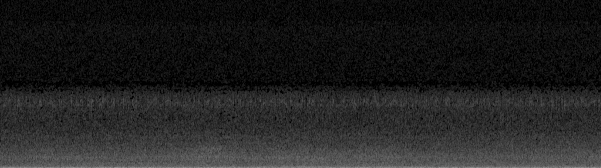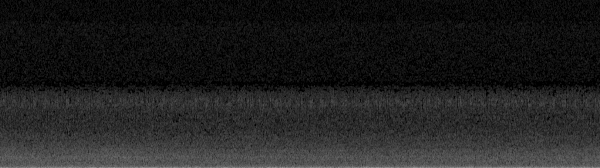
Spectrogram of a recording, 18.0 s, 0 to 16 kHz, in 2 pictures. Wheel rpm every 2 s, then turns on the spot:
0, 0, 0, 0, 0, 0, 0, 0, 0.
none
